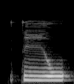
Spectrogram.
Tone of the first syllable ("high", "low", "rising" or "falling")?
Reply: low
